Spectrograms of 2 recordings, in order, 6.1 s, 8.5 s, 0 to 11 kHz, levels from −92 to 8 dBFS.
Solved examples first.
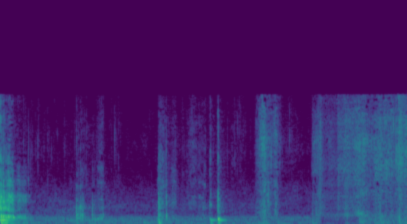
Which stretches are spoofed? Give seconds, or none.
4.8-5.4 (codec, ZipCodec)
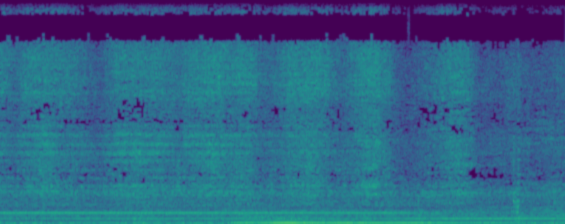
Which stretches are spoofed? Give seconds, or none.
none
